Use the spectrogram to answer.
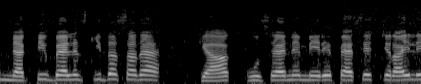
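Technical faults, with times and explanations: Throughout: overdone noise removal. A noise reduction process has been pushed far too hard on this speech, so individual frequency bands are cut deeply or removed whenever their level sits close to the estimated noise floor. The background between phrases drops away, broken by brief twinkling specks where isolated bands flicker on and off. Quieter speech detail is removed along with the noise.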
